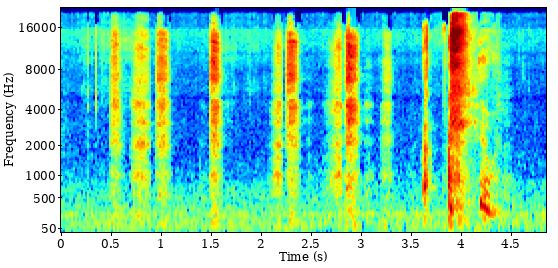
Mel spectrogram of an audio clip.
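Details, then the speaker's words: A run of quick, hissing nasal bursts building to a forceful sneeze with a voiced end, in a sneezing fit while sitting up, hard to take a full breath, linked to high pollen. "I was sitting back up cuz it's hard actually hard to sneeze wanna blow my stomach but they don't I don't know I feel like they sound weird you because I can't take as much air as I want to"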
